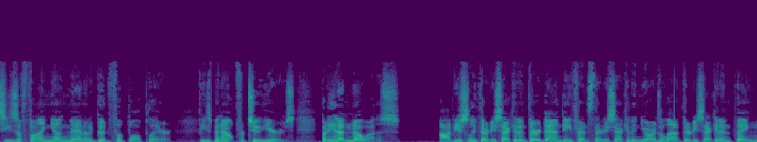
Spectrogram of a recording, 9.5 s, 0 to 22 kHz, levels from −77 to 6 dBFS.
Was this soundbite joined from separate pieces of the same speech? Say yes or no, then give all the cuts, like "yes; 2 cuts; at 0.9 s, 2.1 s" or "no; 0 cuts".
yes; 3 cuts; at 2.5 s, 4.0 s, 5.4 s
